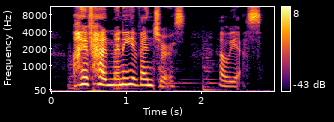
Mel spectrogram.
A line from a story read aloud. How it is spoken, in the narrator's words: He added, laughing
